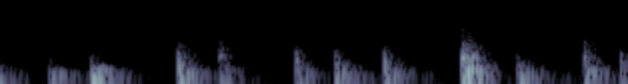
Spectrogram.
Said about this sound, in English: like tiny little hammering at the other side of the door. It does not shift or move at all.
